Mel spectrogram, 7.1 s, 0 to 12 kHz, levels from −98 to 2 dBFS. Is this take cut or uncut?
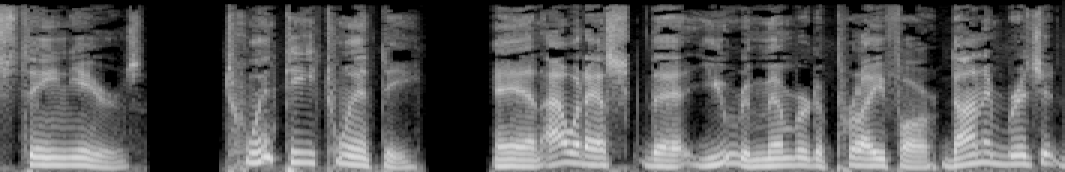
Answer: cut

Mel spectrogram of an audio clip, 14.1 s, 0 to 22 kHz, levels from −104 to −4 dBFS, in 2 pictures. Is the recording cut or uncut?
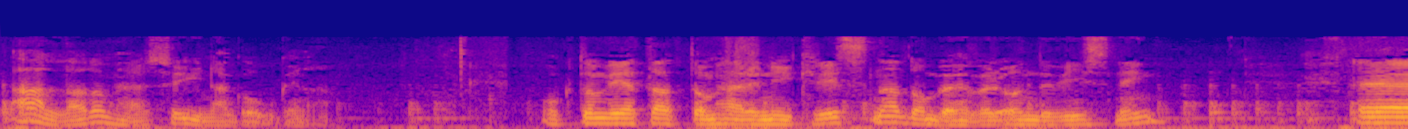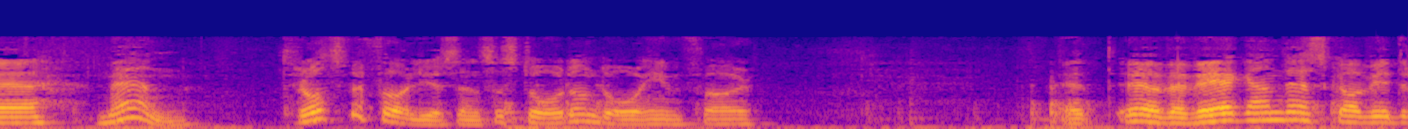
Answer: cut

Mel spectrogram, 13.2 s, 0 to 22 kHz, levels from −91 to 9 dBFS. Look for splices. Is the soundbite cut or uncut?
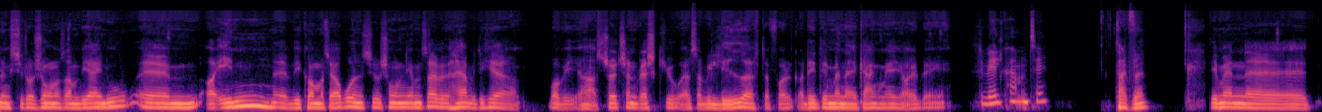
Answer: cut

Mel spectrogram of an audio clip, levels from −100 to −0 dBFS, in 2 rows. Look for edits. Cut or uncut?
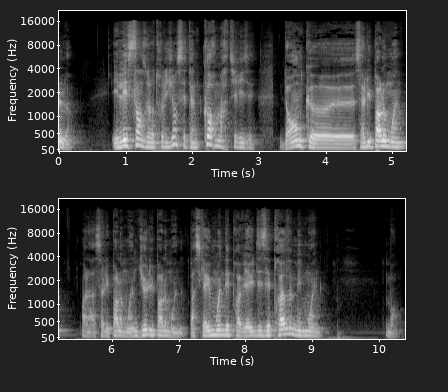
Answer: cut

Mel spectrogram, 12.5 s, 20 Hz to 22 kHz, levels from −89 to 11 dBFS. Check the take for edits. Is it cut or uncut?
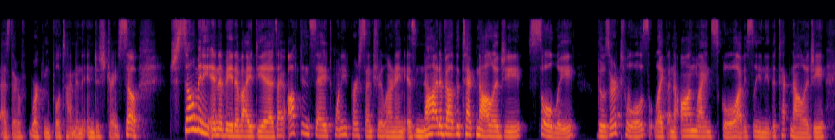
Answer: uncut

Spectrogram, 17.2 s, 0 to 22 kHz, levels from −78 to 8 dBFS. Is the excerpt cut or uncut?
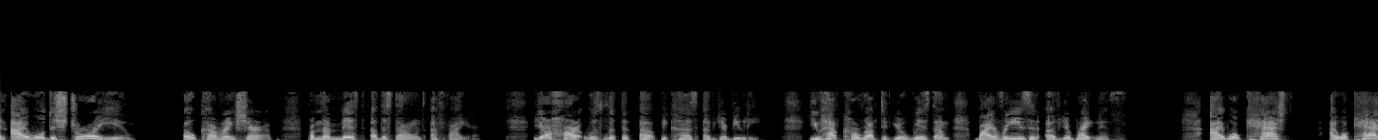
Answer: uncut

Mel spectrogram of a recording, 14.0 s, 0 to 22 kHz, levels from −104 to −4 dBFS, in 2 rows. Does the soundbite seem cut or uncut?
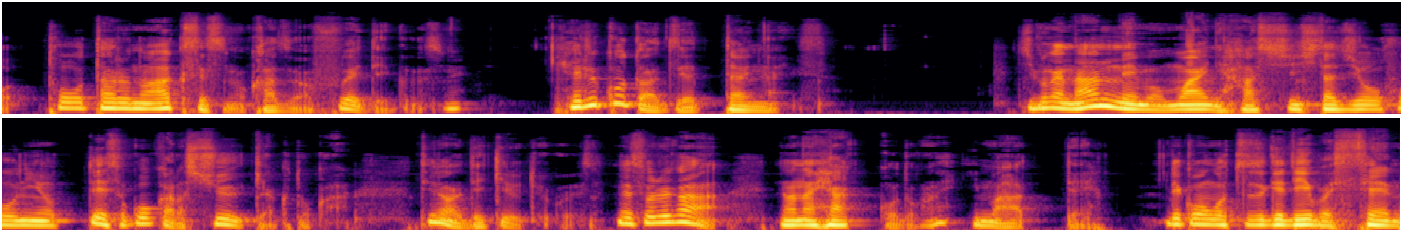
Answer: cut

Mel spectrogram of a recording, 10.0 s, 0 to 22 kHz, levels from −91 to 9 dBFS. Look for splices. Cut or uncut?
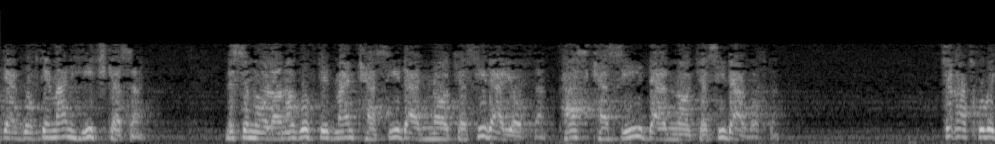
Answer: cut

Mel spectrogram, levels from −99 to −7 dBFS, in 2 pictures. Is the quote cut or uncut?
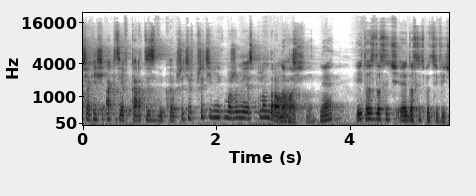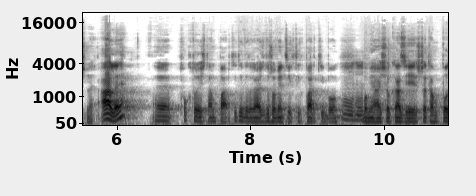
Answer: uncut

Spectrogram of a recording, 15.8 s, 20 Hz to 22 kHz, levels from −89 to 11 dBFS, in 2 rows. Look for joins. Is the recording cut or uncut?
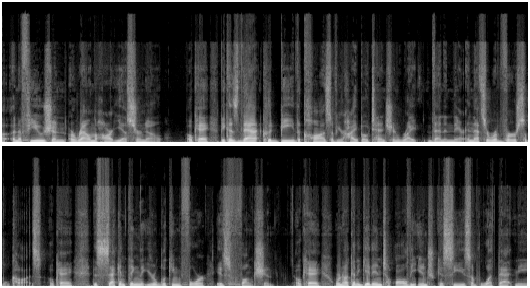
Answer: uncut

